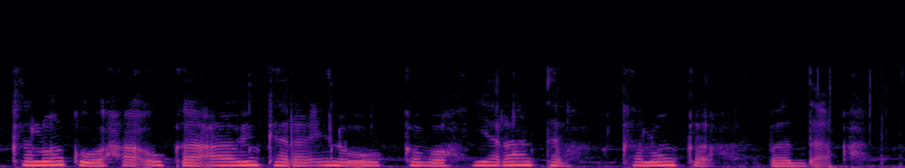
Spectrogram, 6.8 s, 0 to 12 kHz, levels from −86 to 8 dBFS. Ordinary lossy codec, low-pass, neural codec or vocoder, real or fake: Opus, 64 kbps; 7.2 kHz; none; real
